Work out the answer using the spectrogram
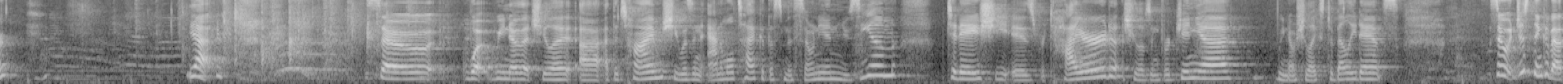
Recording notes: Told this story for a live audience at On Air Fest.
